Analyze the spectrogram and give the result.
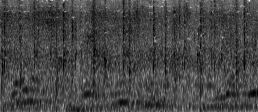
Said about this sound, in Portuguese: Aplauda o Senhor, aplauda o Senhor. Agora, Deus, aplauda o Senhor, agora, Deus.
